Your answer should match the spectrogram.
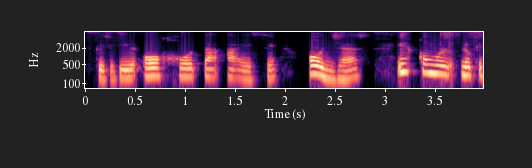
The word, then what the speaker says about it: ojas: se describe en la Ayurveda que se llama ojas, que se escribe O-J-A-S, ojas, es como lo que sería para nuestra comprensión, las defensas.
